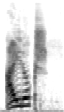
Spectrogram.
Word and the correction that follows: Hyrox: Irox cómo se dice Hyrox lo suelen llamar. – Hyrox.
